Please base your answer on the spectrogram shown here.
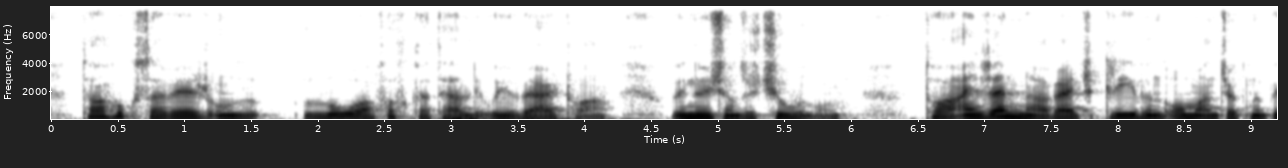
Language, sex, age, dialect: Faroese, female, 36-60, Sandoy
